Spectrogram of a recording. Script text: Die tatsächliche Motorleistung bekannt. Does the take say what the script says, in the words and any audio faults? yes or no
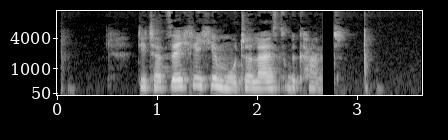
no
